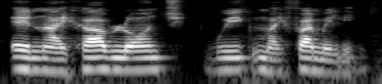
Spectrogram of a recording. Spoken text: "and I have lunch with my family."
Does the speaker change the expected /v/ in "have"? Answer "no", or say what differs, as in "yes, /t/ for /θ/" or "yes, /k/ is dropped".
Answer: yes, /b/ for /v/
